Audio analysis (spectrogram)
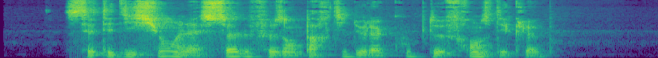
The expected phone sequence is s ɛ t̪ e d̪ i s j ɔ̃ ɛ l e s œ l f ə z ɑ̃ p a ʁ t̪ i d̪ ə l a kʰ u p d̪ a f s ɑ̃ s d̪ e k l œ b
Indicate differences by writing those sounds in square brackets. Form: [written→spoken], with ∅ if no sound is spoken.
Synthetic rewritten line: s ɛ t̪ e d̪ i s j ɔ̃ ɛ l [e→a] s œ l f ə z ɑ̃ p a ʁ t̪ i d̪ ə l a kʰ u p d̪ [a→ə] f [s→χ] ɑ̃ s d̪ e k l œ b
